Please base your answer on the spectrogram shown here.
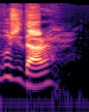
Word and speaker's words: Bozhidar: from the bus so my name is Bidar but you can't pronounce this my some of my friends call me which is cool but is not the same as and uh to make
